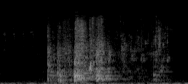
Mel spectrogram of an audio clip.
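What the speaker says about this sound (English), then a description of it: "it's good for your health to wash feet with hot water" Hot water sloshing and splashing as feet are washed in a foot bath, a short burst of wet swishing that rises suddenly and fades after about a second, close and fairly loud.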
